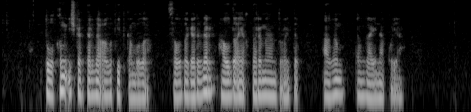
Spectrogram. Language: Bashkir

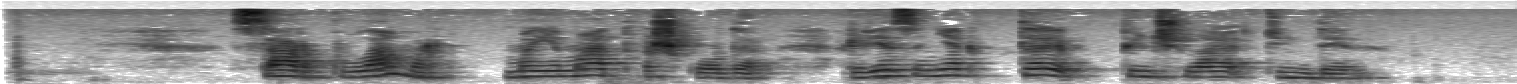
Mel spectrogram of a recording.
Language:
Mari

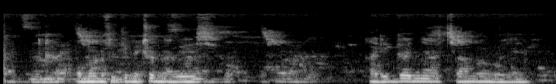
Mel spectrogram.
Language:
Kinyarwanda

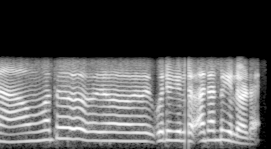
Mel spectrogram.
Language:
Malayalam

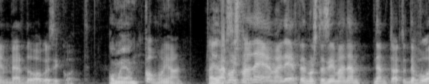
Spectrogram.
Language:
Hungarian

